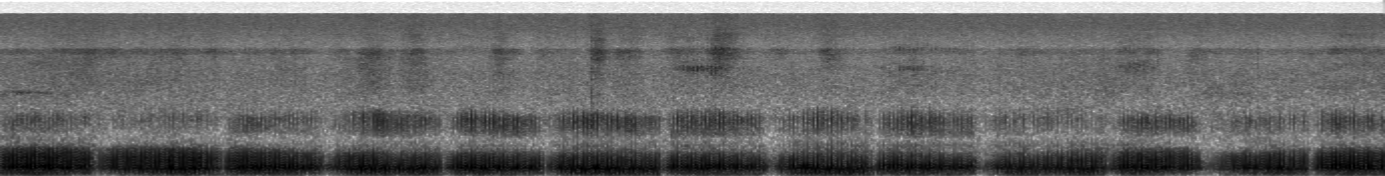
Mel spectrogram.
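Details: Loud, close purring from a kitten settled on a lap, deep vibrating rumble in even breath-length pulses just under a second apart, very regular and continuous throughout.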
